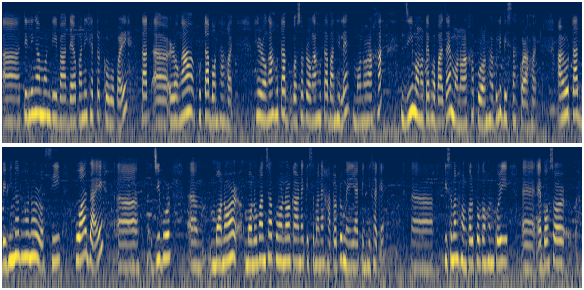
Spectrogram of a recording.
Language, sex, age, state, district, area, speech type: Assamese, female, 45-60, Assam, Morigaon, rural, spontaneous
